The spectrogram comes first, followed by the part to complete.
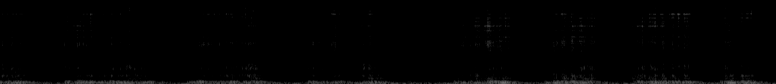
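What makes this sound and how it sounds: A metal knife scrapes and slices through a solid packed sand block resting on a plate, making repeated gritty rasping strokes. Each stroke carries a bright, sandy hiss over a low rumbling undertone, separated by short quiet gaps.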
